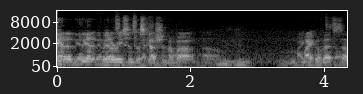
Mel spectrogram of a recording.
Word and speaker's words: Mikovits: I know we had a recent discussion about Mikovits.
